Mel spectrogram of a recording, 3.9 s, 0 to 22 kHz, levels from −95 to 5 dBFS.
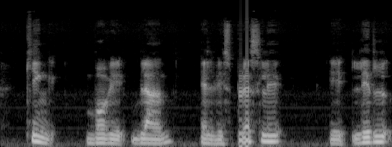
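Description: A corrupt frame decoded in this speech clip from 2.38 to 2.48 s, a loud glitch near -10 dBFS where flipped bits misplace energy across what sounds like three frames.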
